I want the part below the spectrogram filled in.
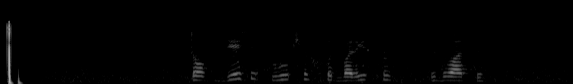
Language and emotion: Russian, neutral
